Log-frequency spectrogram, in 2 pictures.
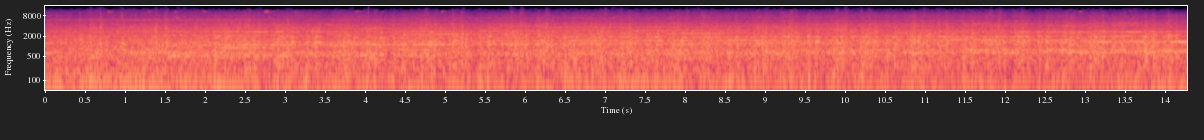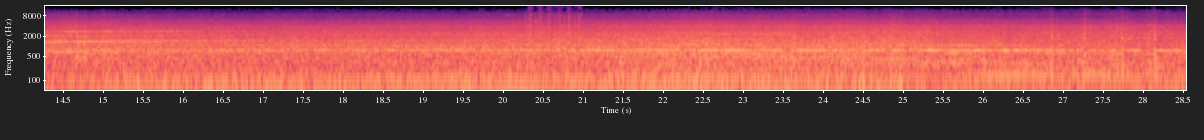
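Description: Freight train passing: a JR Freight EF210 electric locomotive followed by Koki container flatcars rolling by, wheels clattering over the rails. Steady whining tones run through the rolling noise, some slowly falling in pitch.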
